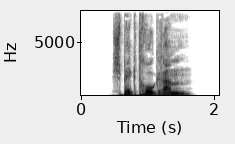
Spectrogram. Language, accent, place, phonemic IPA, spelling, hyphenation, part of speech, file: German, Germany, Berlin, /ʃpɛktʁoˈɡʁam/, Spektrogramm, Spek‧t‧ro‧gramm, noun, De-Spektrogramm.ogg
- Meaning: spectrogram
